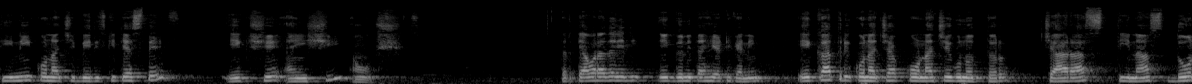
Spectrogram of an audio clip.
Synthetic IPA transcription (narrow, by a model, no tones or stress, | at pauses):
t̪inikoɽ̃at͡ɕibeɾiːt͡skit̪eəst̪e | ekɕeʔə̃j̃ɕiə̰̃wɕ | t̪əɾt̪jaʋəɾad̪aɾjed̪iek̚ɡənit̪aɦejaʈʰikaɽ̃iːekat̪ɾiːkoɽ̃at͡ɕjakoɽ̃at͡ɕeɡunot̪ːəɾt͡ɕaɾast̪inasd̪on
